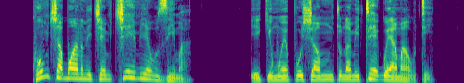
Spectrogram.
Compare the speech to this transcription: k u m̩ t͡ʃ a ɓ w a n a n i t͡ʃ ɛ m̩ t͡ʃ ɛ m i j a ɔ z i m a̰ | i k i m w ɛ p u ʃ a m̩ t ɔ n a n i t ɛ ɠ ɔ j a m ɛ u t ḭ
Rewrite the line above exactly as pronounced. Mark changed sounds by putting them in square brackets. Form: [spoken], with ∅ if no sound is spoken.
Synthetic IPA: k u m̩ t͡ʃ a ɓ w a n a n i t͡ʃ ɛ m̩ t͡ʃ ɛ m i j a [u] z i m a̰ | i k i m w ɛ p u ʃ a m̩ t [u] n a [m] i t ɛ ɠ ɔ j a m [a] u t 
